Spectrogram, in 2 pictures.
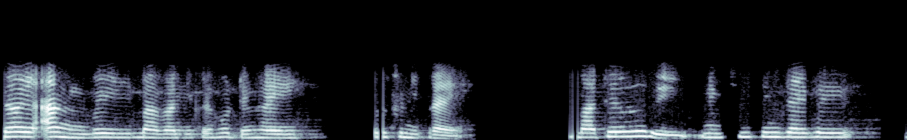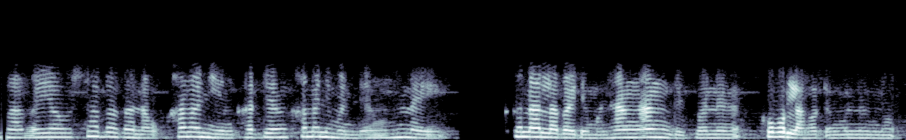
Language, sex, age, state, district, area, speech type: Bodo, female, 18-30, Assam, Kokrajhar, rural, conversation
